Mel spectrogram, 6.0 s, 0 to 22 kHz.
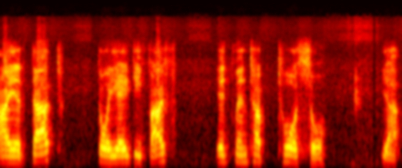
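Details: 25-year-old man with cerebral palsy since birth, which he says affects his balance, coordination and speech; doctors said he would never walk, and he is now a powerlifter; dysarthria associated with cerebral palsy.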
